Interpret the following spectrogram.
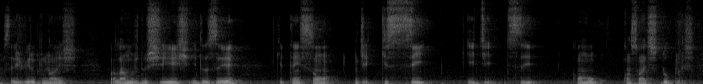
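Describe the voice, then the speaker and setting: A man teaches an online Latin lesson in a gravelly, creaky voice. He explains step by step and pauses to check that his listeners are following. A faint hiss sits under the recording. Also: lowish voice, a little mellow.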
